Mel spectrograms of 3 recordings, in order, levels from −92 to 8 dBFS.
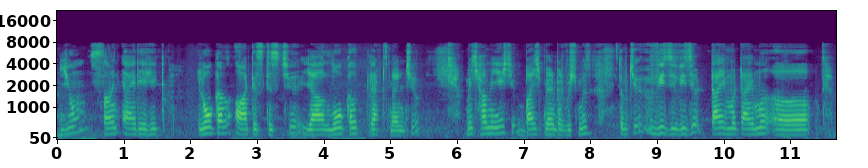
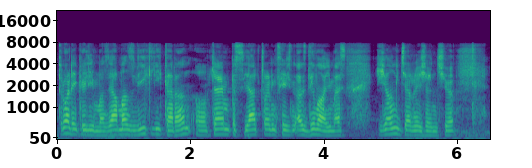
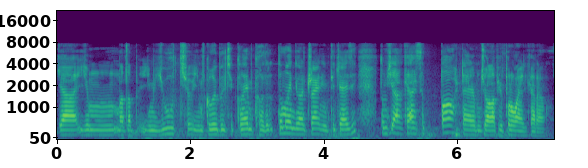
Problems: none marked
